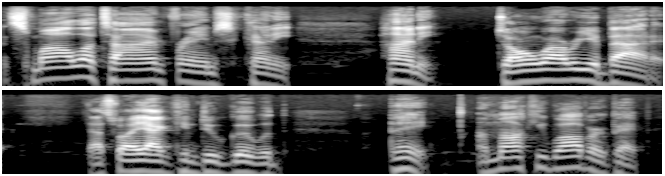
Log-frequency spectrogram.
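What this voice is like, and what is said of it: Put-on Boston accent. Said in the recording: “There's the Boston accent.”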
